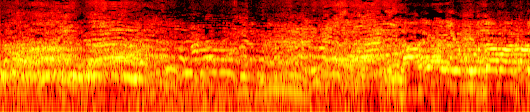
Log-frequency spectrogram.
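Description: A rally crowd at a Bihar election gathering shouting murdabad protest slogans, a dense continuous roar of many voices chanting and yelling, loud and close throughout with no pause.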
